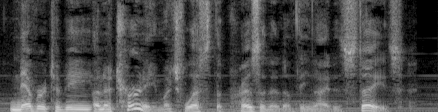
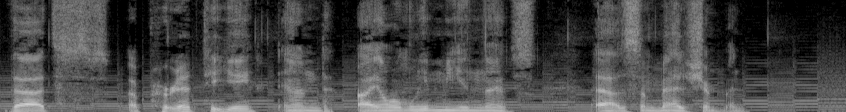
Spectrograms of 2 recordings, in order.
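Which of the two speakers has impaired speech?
The second: multiple sclerosis; severe shaking.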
